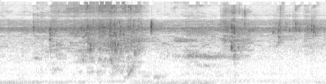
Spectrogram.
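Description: Strong floodwater rushing during Typhoon Basyang in Iligan City, a steady watery wash with splashes and drips, fairly faint and continuous, alone without talk.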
